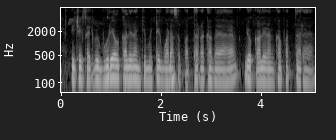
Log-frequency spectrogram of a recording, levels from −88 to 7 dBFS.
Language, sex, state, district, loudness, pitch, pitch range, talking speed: Hindi, male, West Bengal, Jalpaiguri, -31 LUFS, 115 Hz, 115-125 Hz, 235 wpm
